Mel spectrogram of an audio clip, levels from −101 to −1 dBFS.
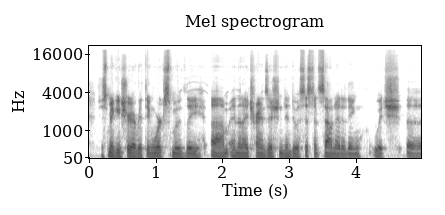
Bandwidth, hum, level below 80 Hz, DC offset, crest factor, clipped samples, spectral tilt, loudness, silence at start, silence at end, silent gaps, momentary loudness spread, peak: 19 kHz; none; -70 dBFS; under 0.1%; 20 dB; under 0.1%; -4.5 dB/octave; -37 LUFS; 0.15 s; 0 s; none; 5 LU; -16 dBFS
